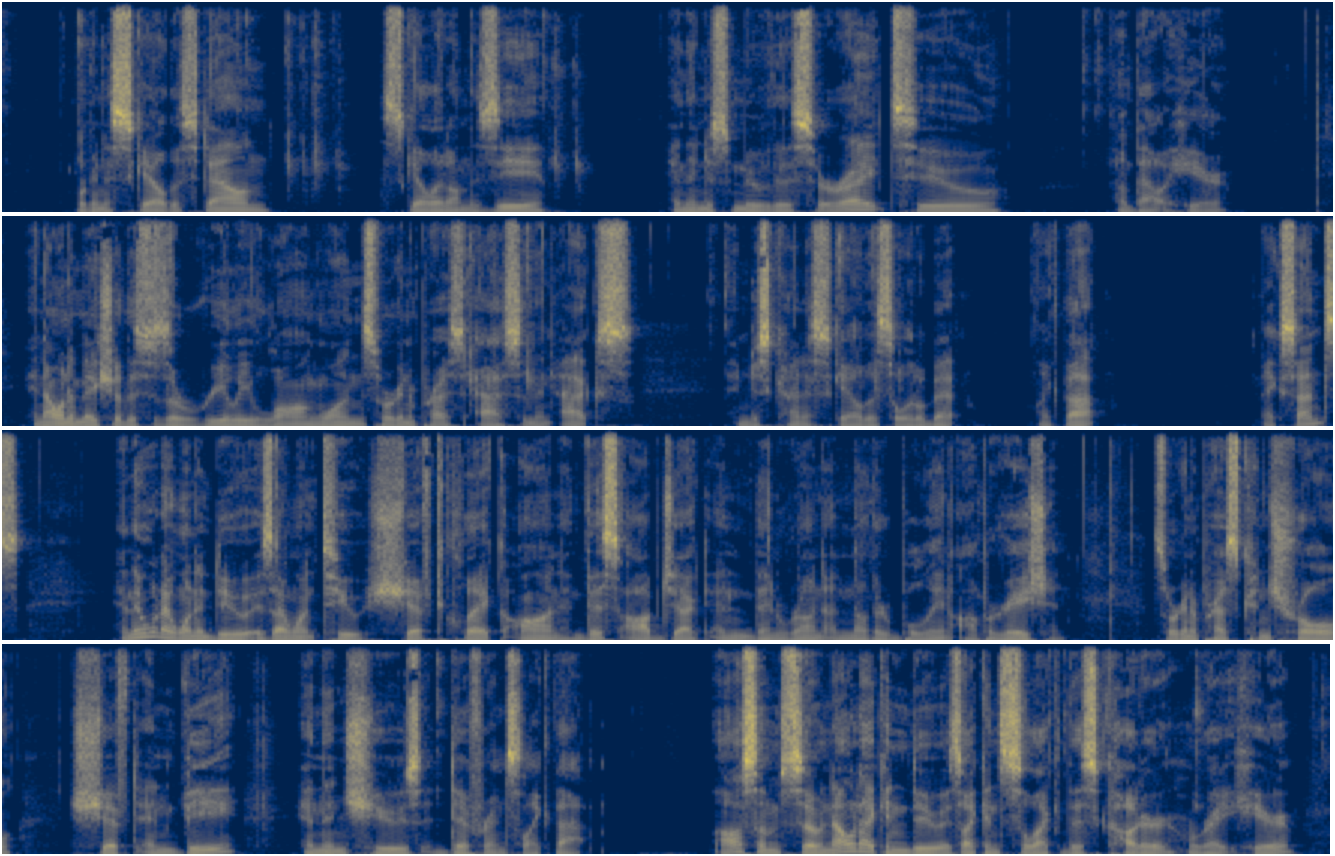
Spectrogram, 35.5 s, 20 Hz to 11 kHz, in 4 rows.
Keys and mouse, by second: 0.4 s, 1.8 s, 3.6 g, 7.5-8.7 drag, 11.9 s, 14.4 s, 16.0-17.6 middle drag, 18.5 middle click, 21.6 shift+click, 29.9-30.8 shift+middle drag, 31.3 middle click, 33.5 click, 34.5 g.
